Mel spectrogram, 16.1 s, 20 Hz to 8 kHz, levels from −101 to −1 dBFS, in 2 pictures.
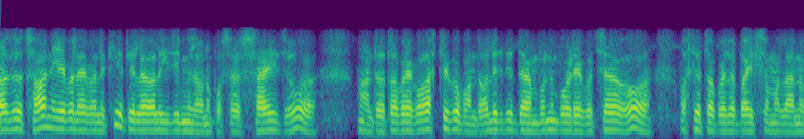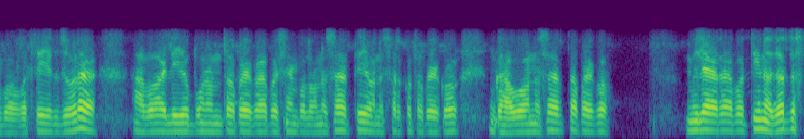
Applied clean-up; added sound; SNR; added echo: none; none; none; none.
